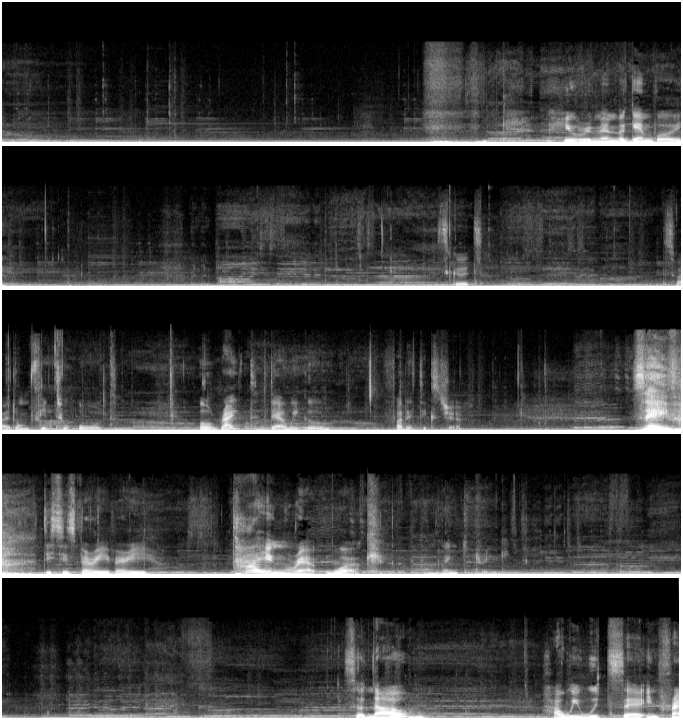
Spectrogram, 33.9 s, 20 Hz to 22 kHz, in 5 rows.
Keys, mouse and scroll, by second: 1.0 b, 8.9 shift+l, 8.9 g, 12.7 s, 17.5 a, 18.9 ctrl+s, 21.4-22.6 drag, 22.6-23.7 right drag, 23.1 click, 23.1 middle click.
